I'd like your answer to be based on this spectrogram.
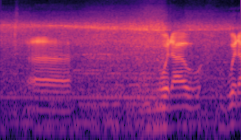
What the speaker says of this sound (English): In cool down mode, the heaters are not working, but the fan and the vacuum system are working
